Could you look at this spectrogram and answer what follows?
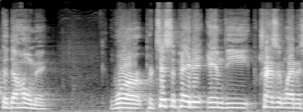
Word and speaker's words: Dahomey: I believe that it's pronounced Dahomey. That was in Benin and was a big part of the West African slave trade.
